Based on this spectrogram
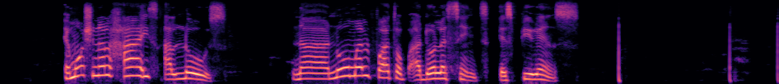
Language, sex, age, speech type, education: Nigerian Pidgin, male, 15-29, spontaneous, tertiary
